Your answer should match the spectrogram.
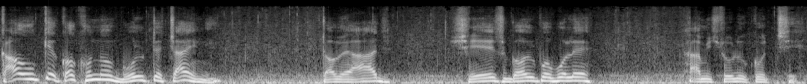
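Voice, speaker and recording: A man's voice: a little high, very animated, slow, long pauses, dark tone. A man voicing a kindly old village grandfather in a cartoon ghost story, talking in a folksy, affectionate way. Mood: warm, reminiscing. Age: older. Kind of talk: animated ghost story acting. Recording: rain and storm noise. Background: rain, thunder.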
